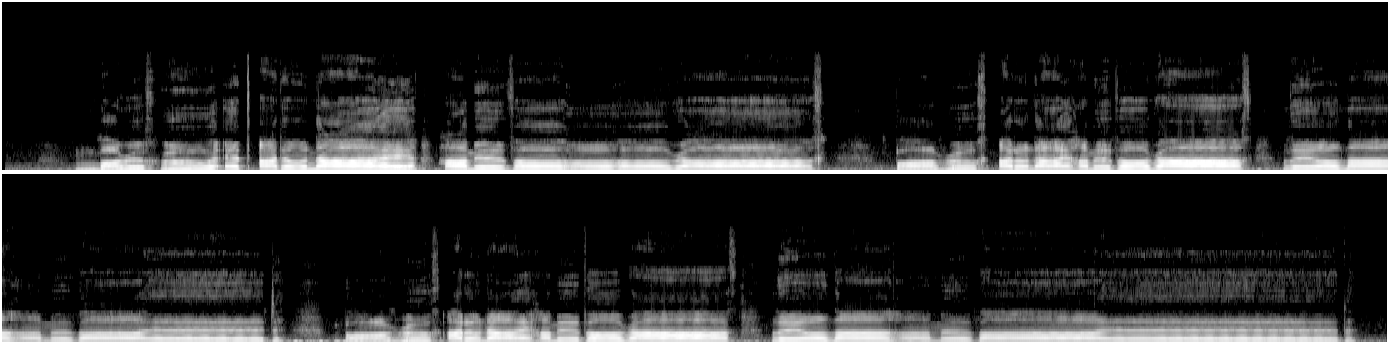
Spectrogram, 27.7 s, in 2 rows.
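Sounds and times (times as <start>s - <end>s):
morning prayer chant: 0.7s - 8.3s, 8.9s - 27.6s.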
